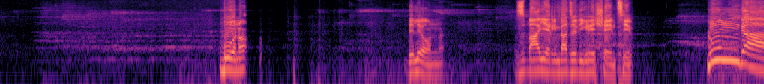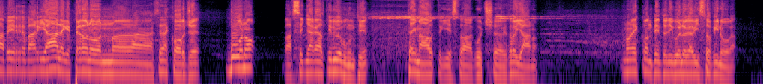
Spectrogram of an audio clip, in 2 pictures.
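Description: Sneakers squeak on a hard court in an echoing hall.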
